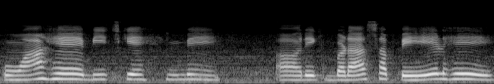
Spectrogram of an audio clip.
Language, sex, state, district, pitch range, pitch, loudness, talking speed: Hindi, female, Odisha, Sambalpur, 205-240 Hz, 225 Hz, -14 LUFS, 135 wpm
